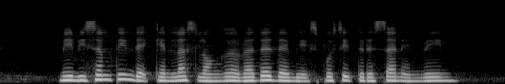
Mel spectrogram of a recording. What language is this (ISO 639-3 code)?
eng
